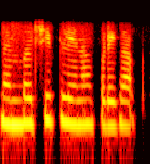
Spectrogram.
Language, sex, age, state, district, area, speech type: Urdu, female, 18-30, Telangana, Hyderabad, urban, conversation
